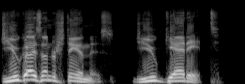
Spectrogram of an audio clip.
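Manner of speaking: ordinary talk, nothing marked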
